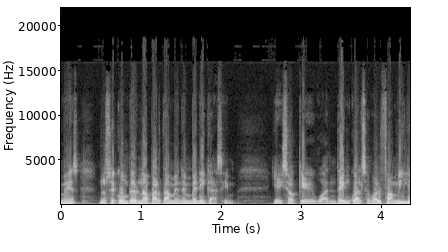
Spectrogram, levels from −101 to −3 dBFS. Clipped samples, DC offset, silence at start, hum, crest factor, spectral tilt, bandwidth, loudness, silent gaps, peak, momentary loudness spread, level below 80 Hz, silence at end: under 0.1%; under 0.1%; 0 s; none; 10 dB; -6 dB/octave; 14 kHz; -22 LUFS; none; -12 dBFS; 9 LU; -44 dBFS; 0 s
